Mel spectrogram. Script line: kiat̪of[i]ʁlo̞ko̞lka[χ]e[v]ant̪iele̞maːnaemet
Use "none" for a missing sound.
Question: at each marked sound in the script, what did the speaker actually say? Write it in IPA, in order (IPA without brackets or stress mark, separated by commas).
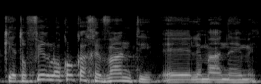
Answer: i, χ, v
